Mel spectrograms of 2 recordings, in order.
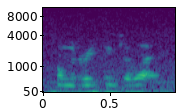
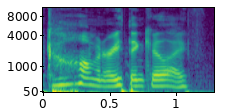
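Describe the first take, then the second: First: Soft breathy Jedi mind trick; quiet Obi-Wan line. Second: Lightly voiced Jedi line; Obi-Wan quote. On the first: Retold or imitated. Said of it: "or whatever Obi-Wan says". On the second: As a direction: say it like a calm Jedi. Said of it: "there we go".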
